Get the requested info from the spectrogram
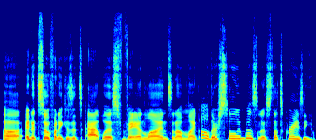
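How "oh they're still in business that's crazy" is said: mild surprise. Retold or imitated. Mock reaction to old company name.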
